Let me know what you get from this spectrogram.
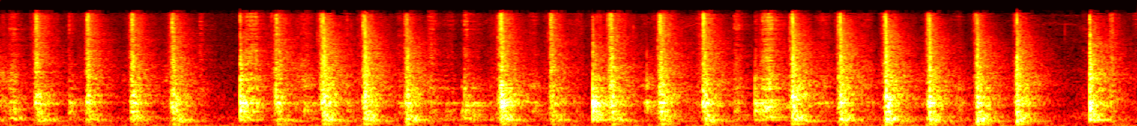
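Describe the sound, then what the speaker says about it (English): Fresh basil is chopped with a knife on a cutting board in a steady, fast rhythm of sharp, close thuds, briefly pausing once before continuing at an even pace with no voices. "just take your basil, just give yourself a little bit of room on your cutting board,"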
